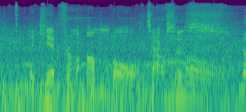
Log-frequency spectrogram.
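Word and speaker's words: Humble: The kid from Umble, Texas. No hate. No H. They don't hate. No H. H is silent.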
